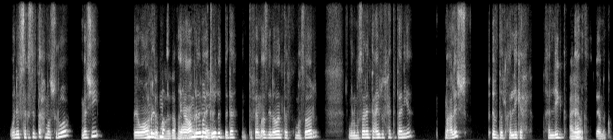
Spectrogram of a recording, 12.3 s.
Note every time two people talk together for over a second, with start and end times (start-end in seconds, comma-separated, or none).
2.9-4.3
